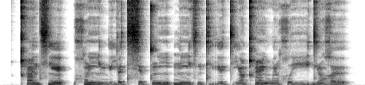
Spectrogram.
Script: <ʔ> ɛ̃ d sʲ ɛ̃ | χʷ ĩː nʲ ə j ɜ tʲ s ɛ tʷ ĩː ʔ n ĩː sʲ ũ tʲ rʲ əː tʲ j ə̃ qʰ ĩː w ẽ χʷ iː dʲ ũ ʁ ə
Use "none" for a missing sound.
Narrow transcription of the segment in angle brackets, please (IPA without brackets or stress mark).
qʰ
